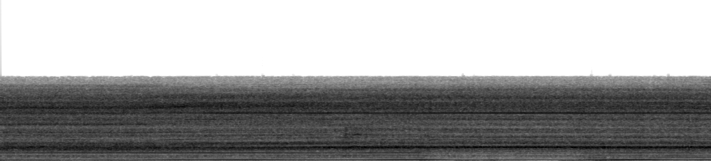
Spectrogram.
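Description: A wood lathe whirs steadily as a cutter shaves a spinning wooden spindle.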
